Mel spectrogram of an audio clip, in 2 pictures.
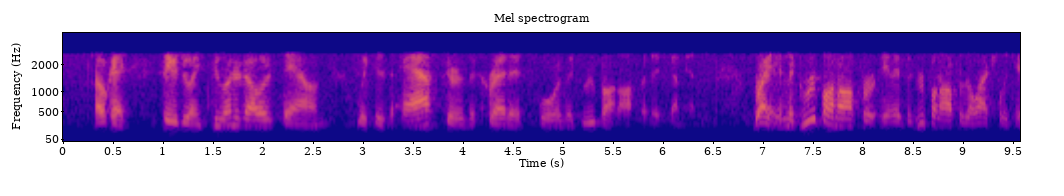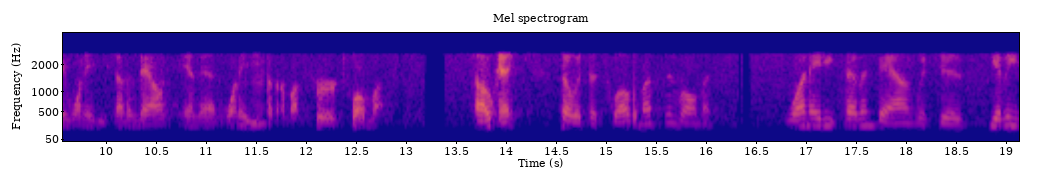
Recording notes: Maximum Impact Monthly Teleconference. Host a regular “Best Practices” conference call for all Maximum Impact Members and above.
